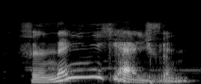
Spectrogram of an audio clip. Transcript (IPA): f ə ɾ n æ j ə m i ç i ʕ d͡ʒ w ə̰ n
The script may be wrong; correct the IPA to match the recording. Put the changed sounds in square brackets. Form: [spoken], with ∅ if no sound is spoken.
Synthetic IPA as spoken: f ə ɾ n æ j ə [n] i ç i ʕ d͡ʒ [v] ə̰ n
